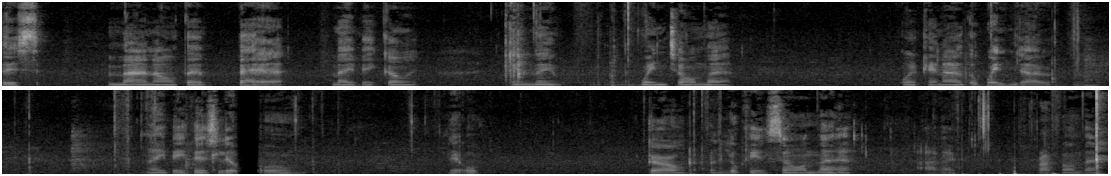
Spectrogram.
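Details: Female patient with agrammatic primary progressive aphasia describing a picture; short agrammatic sentences with many fillers, articulation fairly preserved, agrammatism without an apraxic non-fluent component; agrammatic primary progressive aphasia.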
